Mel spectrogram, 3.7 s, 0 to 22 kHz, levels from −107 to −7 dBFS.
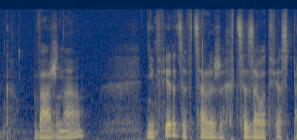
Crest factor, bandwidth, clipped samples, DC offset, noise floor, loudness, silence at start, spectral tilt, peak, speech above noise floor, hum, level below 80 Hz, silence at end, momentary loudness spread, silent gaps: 18 dB; 16.5 kHz; under 0.1%; under 0.1%; -63 dBFS; -40 LUFS; 0.1 s; -4.5 dB/octave; -22 dBFS; 24 dB; none; -62 dBFS; 0 s; 17 LU; none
